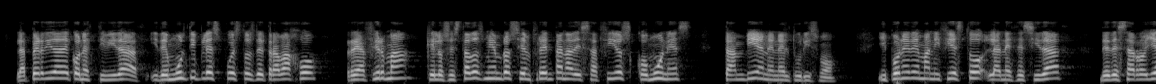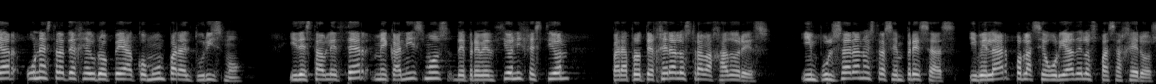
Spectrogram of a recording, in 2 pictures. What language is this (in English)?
Spanish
